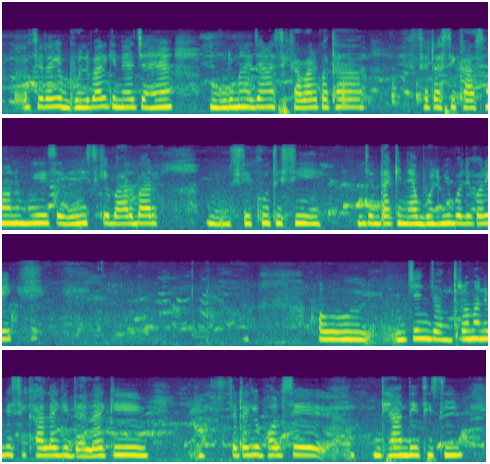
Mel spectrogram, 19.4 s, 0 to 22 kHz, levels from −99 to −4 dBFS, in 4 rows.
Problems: constant background noise, continuous background conversations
